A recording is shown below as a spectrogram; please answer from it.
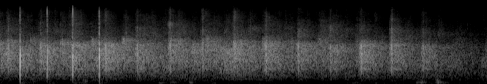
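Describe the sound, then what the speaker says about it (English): Audience applause for a panel at the close of a public discussion on AI and the information crisis, steady moderate clapping with a few sharper claps standing out, sustained throughout. "if you give me a round of applause"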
